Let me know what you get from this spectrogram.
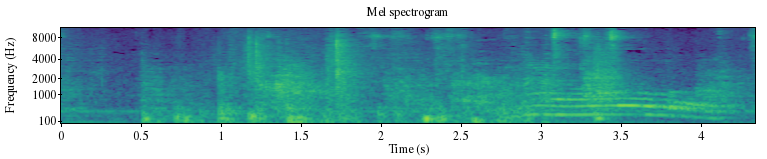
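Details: Rescued New Guinea singing dog kept as a pet, howling in short spurts in the morning to greet the new day rather than to play or go out; one brief wavering tonal howl near the end, amid clicks and tapping.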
